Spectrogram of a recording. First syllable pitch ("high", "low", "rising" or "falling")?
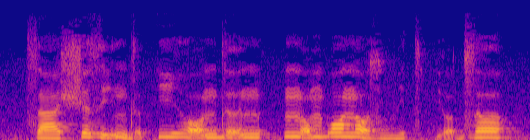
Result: low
